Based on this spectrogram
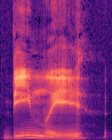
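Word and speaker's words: Beenleigh: that we in the past had a habit of mispronouncing quite a bit. So I'm going to try to pronounce it correctly when I say that I'm going to Beanley Distillery in Australia, and I'm selecting the Transcontinental Rum Line Australia 2013 6-year aged Beanley rum from Australia.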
